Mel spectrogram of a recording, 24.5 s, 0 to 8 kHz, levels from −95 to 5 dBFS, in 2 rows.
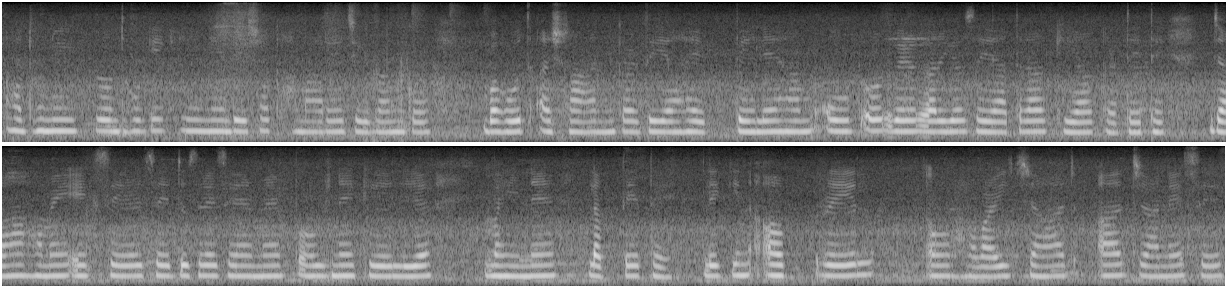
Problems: constant background noise, continuous background conversations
